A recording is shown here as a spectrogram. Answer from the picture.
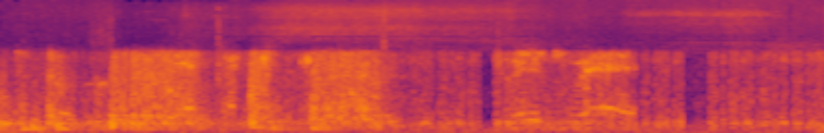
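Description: Indistinct voices and radio chatter over a steady hiss, as on a mission-control audio feed.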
